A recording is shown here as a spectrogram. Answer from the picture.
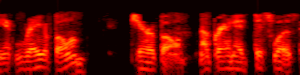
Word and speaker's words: Rehoboam: growing up in church we were referred to Raya Boehm and Jeroboam and that's how I remember saying it ray or Boehm Jeroboam now granted this was a said super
